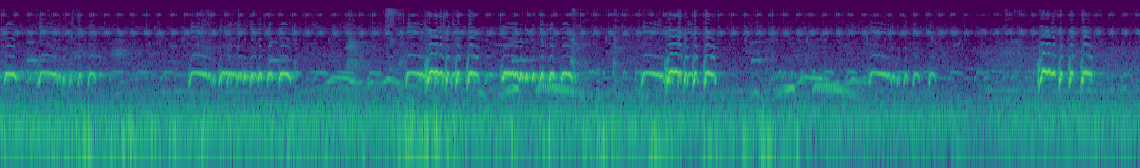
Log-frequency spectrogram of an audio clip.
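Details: Loud local zebra dove song used as bait to rouse breeding desire and get reluctant doves singing. Repeated short bursts of rapid, ringing coos come every second or two, mixed with lower, drooping notes and a faint continuous hum.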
